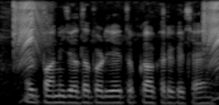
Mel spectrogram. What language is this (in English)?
Bhojpuri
